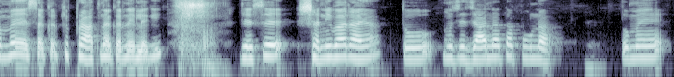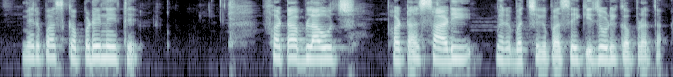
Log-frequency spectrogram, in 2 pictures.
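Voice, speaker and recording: A woman's voice: on the high side, gravelly, darkish tone, no room sound, clean studio sound. A woman, telling her own faith story as an earnest personal testimony and acting out her prayers. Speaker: testimony speaker.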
